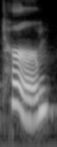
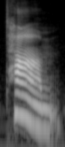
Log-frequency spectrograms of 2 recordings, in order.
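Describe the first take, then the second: First: The vowel is an r-colored er sound. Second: The vowel is an open ah sound. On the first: The speaker calls it right. "the stir sound is an R vowel" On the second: The speaker calls it wrong. "substitute the sound with just one open ah sound"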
